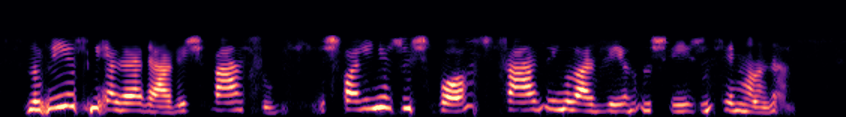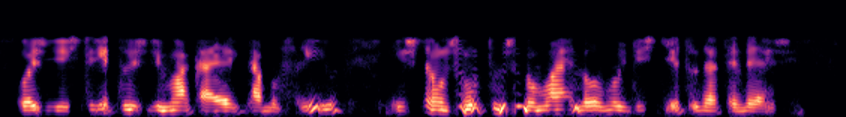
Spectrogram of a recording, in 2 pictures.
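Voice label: Portuguese speech, CODEC2 vocoder; CODEC2 700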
